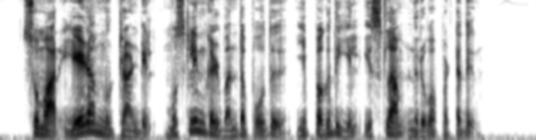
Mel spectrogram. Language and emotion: Tamil, neutral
